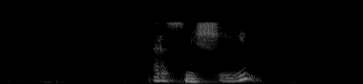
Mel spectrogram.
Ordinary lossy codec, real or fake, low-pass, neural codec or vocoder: none; fake; 7.2 kHz; codec, 24 kHz, 0.9 kbps, DualCodec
